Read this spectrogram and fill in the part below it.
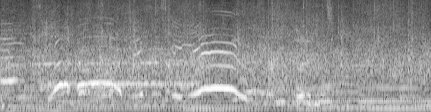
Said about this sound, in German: hey, danke, danke, danke euch für das, dass ihr uns da immer wieder leitet und durchführt. Komm mal, lass uns großen Applaus geben.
